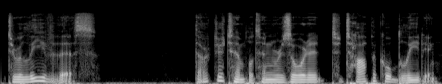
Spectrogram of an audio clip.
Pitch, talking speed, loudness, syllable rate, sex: 115 Hz, 120 wpm, -19 LUFS, 5.4 syllables/s, male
